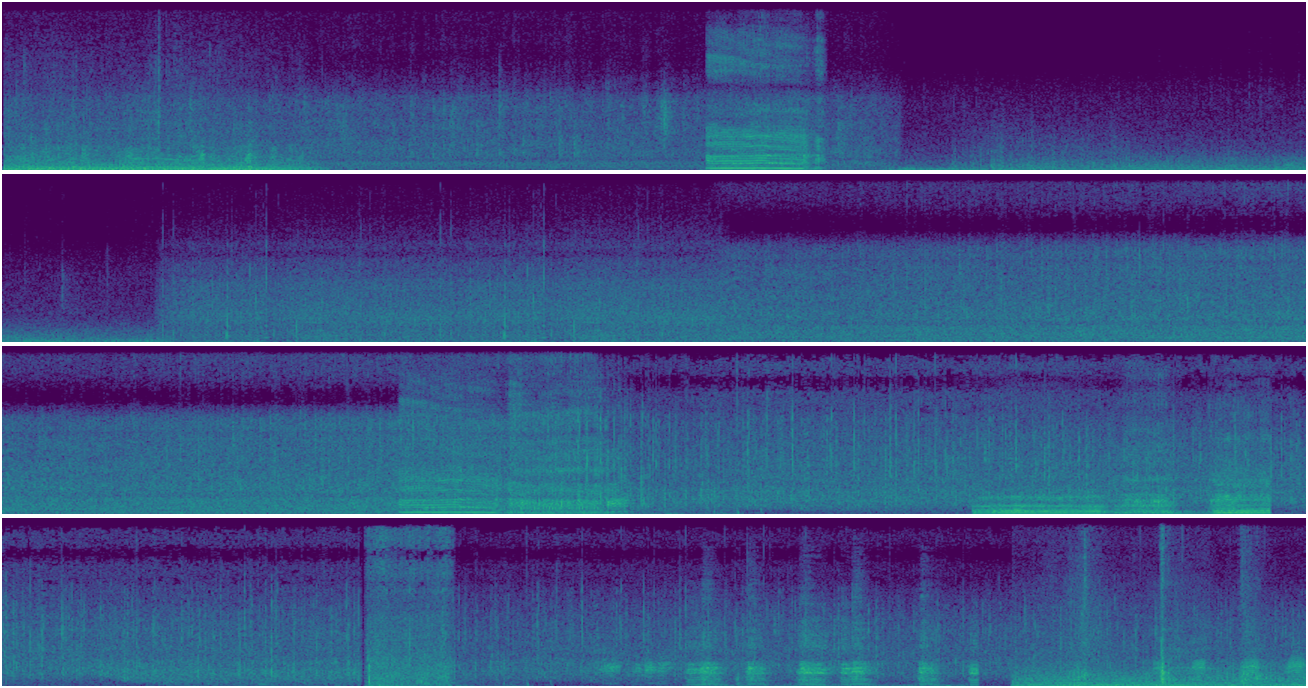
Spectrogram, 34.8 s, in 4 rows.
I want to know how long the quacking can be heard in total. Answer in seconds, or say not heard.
7 s.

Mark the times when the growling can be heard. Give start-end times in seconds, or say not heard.
4.7-5.5, 20.0-21.6, 23.9-25.9.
